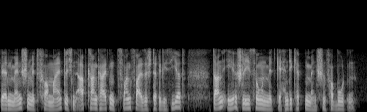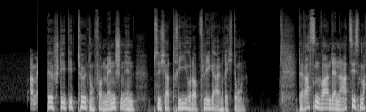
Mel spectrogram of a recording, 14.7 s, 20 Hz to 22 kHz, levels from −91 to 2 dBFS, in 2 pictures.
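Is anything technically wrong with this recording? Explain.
Yes. Input switched to a poorer device, from 0.0 to 8.30 s: the recording likely began on a narrower-band input, such as a headset in call mode, before moving to a better one. Until 8.30 s nothing reaches above 4.2 kHz, so the speech sounds dull and boxy, with faint background noise about 45 dB down. A 200 ms gap marks the switch, then the full, clearer band returns at "steht die", with no noticeable jump in level.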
